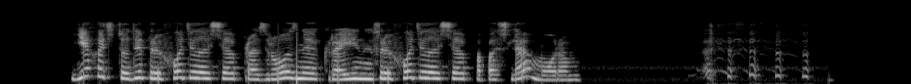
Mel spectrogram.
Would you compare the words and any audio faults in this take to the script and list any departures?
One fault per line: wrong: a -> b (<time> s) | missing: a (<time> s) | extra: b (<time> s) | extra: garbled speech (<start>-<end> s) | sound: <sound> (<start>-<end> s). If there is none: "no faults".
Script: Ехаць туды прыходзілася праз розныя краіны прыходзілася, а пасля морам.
sound: laugh (6.9-8.2 s)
